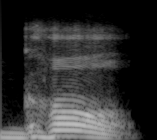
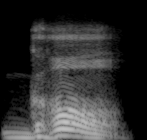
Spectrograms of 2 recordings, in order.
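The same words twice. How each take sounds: First: The syllable starts with a g sound. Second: The syllable starts with a g sound.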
